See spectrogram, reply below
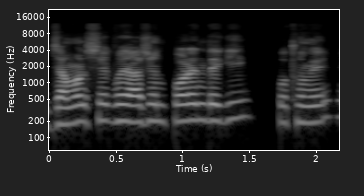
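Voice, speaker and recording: Male tutor, high and clear voice, close and dry sound, patient and repetitive. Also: level tone, fast talker, a bit bright, no echo, highs cut off. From Bengal. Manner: patient, repeats each point and checks understanding. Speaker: Quran reading teacher. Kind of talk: online tutoring class.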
